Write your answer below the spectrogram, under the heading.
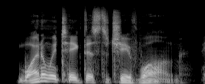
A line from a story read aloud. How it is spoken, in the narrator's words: he asked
